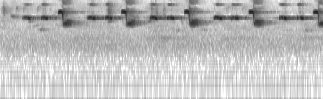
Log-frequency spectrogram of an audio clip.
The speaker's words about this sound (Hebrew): שמעתם את זה? אולי שמתם לב שהציוץ הזה הגיע רק מצד אחד, וידעתם לאן להסתכל.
